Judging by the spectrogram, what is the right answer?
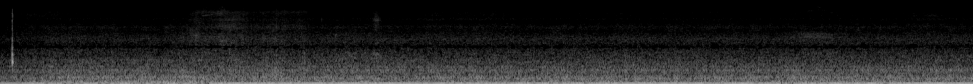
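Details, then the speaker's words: Chevy Venture warmed up about four to five minutes on a cool day, no check-engine light: low, uneven rumble at idle with no misfire rhythm; rough idle caused by a failed hydraulic motor mount, with no thunk when shifted into gear. "you can probably hear it's got a kind of a rumble to it it's definitely not running too smooth"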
